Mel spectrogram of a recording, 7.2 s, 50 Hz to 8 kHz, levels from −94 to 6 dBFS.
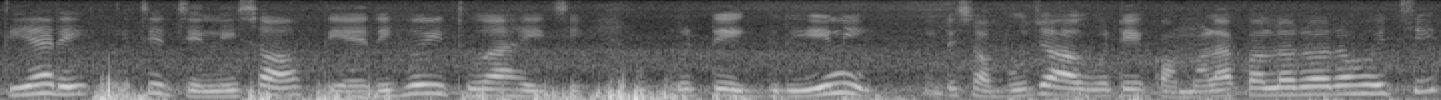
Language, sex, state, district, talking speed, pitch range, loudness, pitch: Odia, male, Odisha, Khordha, 125 wpm, 175-255 Hz, -21 LUFS, 220 Hz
